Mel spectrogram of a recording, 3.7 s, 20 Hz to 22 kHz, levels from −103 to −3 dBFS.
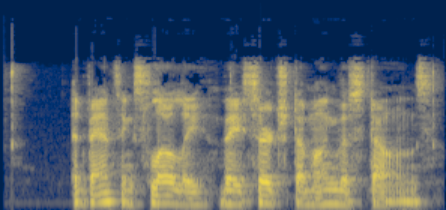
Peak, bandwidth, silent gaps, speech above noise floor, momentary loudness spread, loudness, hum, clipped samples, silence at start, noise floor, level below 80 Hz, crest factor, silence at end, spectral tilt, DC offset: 0 dBFS; 8.4 kHz; none; 23 dB; 7 LU; -15 LUFS; none; under 0.1%; 0.1 s; -39 dBFS; -56 dBFS; 18 dB; 0.1 s; -2.5 dB/octave; under 0.1%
